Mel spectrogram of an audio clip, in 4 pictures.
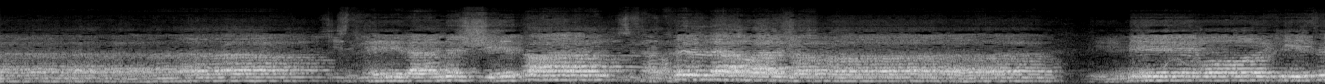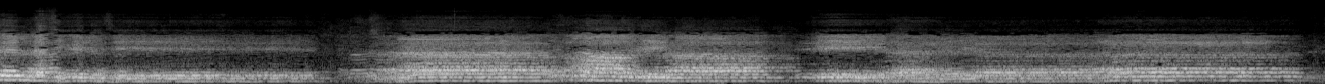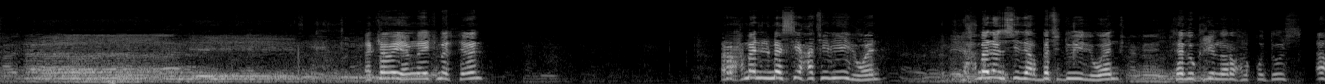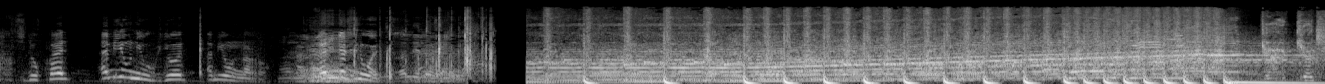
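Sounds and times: men singing a hymn in unison: 0.0 - 30.0, 46.0 - 52.2.

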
